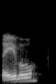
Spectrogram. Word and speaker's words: Rhebo: You pronounced it perfectly. So the founder and CEO of Rhebo.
